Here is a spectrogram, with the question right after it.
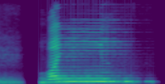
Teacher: ये मोटे हरूफ में से है तो हम होठों को गोल करके मोटा करके पढ़ेंगे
